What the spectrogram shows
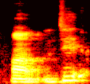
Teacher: en British English, ça sera partly. On entend à peine le R.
